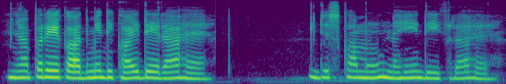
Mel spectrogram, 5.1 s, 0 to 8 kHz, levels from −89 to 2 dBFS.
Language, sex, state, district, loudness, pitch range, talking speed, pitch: Hindi, female, Uttar Pradesh, Saharanpur, -16 LUFS, 210-235 Hz, 165 wpm, 225 Hz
